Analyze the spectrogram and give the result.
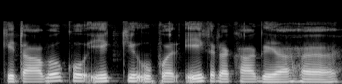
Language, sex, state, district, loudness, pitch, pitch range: Hindi, male, Jharkhand, Garhwa, -14 LUFS, 135 Hz, 125-150 Hz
